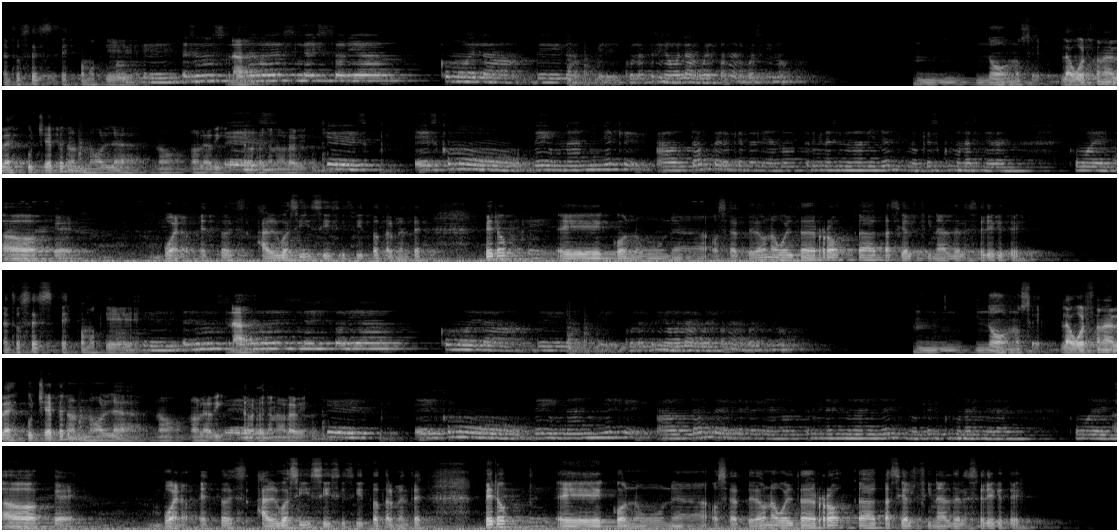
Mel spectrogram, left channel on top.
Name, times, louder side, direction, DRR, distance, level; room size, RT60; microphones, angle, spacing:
voice 1, 0.0-1.4 2.3-2.5 9.1-14.2 22.3-23.0 23.8-27.4 27.8-32.6, right 3 dB, 50° right, 8 dB, 1.7 m, -25 dB
voice 2, 1.1-3.9 4.4-7.9 10.7-10.9 13.4-13.8 14.4-14.8 15.3-23.3 27.6-27.8, left 1 dB, 50° left, 7 dB, 5.9 m, -31 dB
sound 1, 5.6-6.2 11.8-12.3 14.2-14.6 14.9-15.2, equal, 5° right, 2.9 m, -41 dB
sound 2, 22.5-30.3, equal, 35° left, 3.5 m, -35 dB
26.0 x 22.0 x 8.6 m, 0.86 s
head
